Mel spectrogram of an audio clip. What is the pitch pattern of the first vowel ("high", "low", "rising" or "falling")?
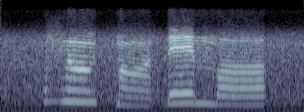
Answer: high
